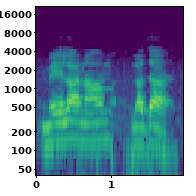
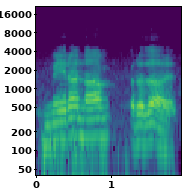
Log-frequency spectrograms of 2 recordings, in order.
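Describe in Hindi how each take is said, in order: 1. नाम तोतलाकर बोला गया है, ल और ज की आवाज़ों के साथ। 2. नाम ज़ की आवाज़ के साथ साफ़ बोला गया है।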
